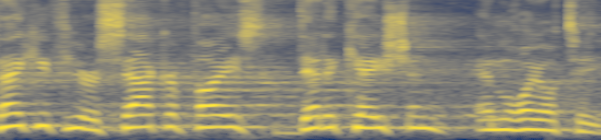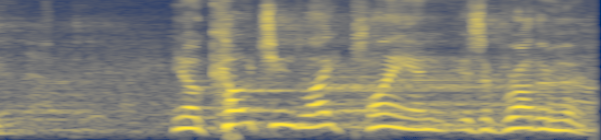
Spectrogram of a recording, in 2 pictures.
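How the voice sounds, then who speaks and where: A man's high-pitched voice at a moderate pace, with ordinary pitch variation, light background noise and audible room echo. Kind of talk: formal acceptance speech. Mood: emotional, grateful. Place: stadium. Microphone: podium.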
